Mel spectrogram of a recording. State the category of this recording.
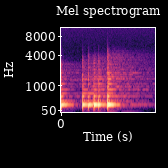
Music > Solo percussion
